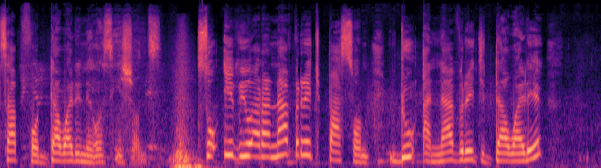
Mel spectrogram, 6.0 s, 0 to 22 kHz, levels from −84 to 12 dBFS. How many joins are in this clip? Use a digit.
1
